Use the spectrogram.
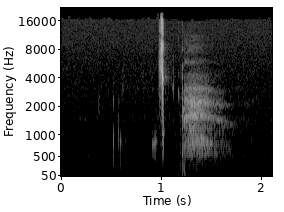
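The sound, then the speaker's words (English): A quick sip of a beverage from a cup: a soft click, then a brief airy slurp lasting about half a second, fairly quiet, with no talking. “as I partake in a sip of this delicious beverage.”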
